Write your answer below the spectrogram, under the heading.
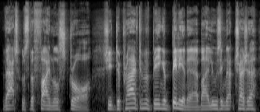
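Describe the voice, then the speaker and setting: Guy reading an adventure story out loud, dramatic audiobook narration, middle pitch. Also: normal speed.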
